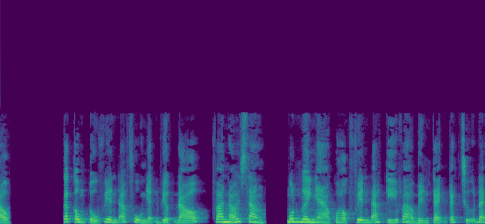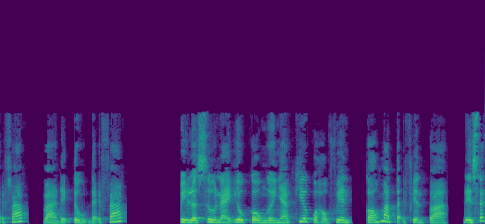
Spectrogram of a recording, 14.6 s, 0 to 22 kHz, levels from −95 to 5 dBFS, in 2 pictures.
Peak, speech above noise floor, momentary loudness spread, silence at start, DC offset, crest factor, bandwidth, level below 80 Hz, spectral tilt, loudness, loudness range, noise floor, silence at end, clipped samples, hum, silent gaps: -6 dBFS; over 69 dB; 8 LU; 0 s; under 0.1%; 16 dB; 11.5 kHz; -80 dBFS; -4.5 dB/octave; -22 LUFS; 3 LU; under -90 dBFS; 0 s; under 0.1%; none; 0.17-0.95 s, 4.01-4.30 s, 7.73-7.92 s, 9.18-9.98 s, 12.57-12.76 s, 14.01-14.23 s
